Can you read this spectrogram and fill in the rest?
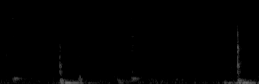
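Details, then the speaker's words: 1960 Mercedes-Benz 180db that sat in a garage for 30 years, indicators tested in a quiet cabin: soft, fairly even flasher ticks about once a second; the indicator works, but its small red dash warning light does not come on. "try the indicators. Indicator works, but the light for the indicator, which should come on over here, a little red light, does not."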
